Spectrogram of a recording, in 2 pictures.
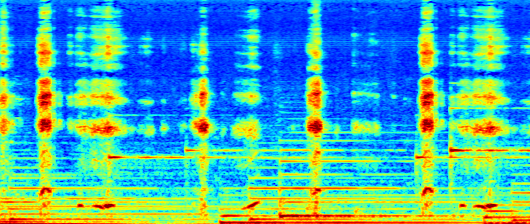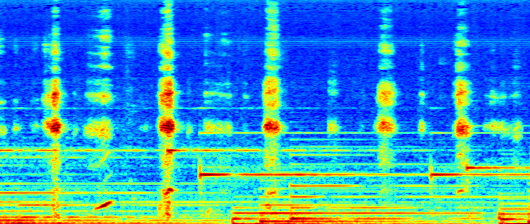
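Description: A girl sobbing and whimpering as she falls asleep crying, with repeated sharp gasping breaths every second or so, set against steady, sustained tones of soft background music.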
